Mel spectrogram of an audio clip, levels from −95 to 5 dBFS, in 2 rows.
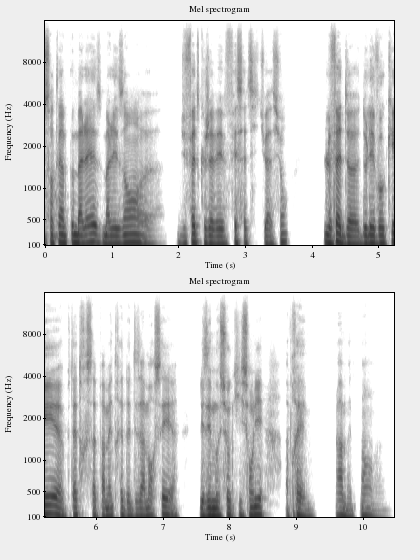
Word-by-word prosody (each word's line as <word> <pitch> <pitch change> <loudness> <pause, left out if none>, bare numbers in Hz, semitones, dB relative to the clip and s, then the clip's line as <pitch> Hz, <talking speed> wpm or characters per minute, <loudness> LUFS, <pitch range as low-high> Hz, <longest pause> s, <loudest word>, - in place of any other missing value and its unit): sentais 130 +1 0
un 130 - +5
peu 130 +2 -2
mal 125 -1 +5
à 130 - +1
l'aise, 135 -3 +1
malaisant, 120 +2 +2
heu, 115 -1 -9 0.4
du 120 -1 -7
fait 135 +2 +1
que 130 - -5
j'avais 115 -1 +1
fait 115 +3 -6
cette 120 -1 -6
situation». 120 +5 -6 0.5
Le 125 -2 +5
fait 130 +2 +6
de 115 -1 +1
de 120 +2 +1
l'évoquer, 125 +4 +4
heu, 115 - -1
peut-être 125 +3 -7
ça 115 - -6
permettrait 115 +2 -4
de 110 - -5
désamorcer, 115 +3 -2
heu, 115 - -6 0.4
les 115 0 +1
émotions 115 +1 +4
qui 115 +1 -9
y - - -4
sont 120 +4 -1
liées. 130 -1 +4 0.3
Après, 115 -3 -2
hem, 100 0 -6 0.4
là, 120 0 -2
maintenant, 105 +3 -5
heu 95 0 -20
120 Hz, 220 wpm, -25 LUFS, 115-125 Hz, 0.5 s, fait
